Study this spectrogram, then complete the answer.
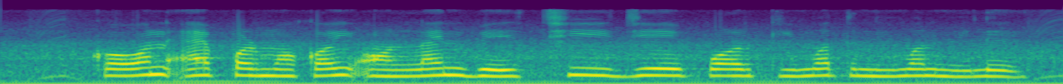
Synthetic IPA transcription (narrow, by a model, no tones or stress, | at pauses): kʌnɛpːʌɽmʌkʌĩʔɔnlajnbet͡ʃʰid͡ʒepʌɾkimʌt̪nimʌnmile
